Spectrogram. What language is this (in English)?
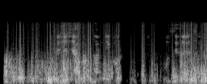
Bangla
